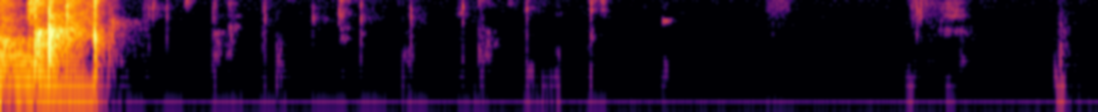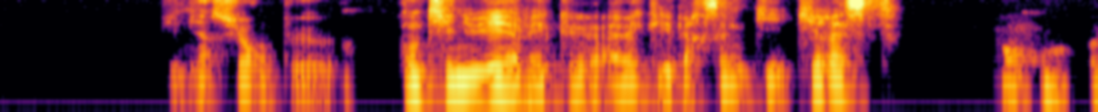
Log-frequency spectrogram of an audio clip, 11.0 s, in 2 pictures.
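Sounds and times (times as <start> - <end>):
few hands clapping: 0.0 - 3.4
speech: 6.5 - 10.9.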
